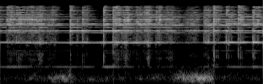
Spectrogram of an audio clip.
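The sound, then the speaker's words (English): A bright bell rung to greet a first-time caller rings with sustained, shimmering high tones, struck more than once in quick succession, loud with a lingering metallic ring. “First-time caller. Oh, wait, you get the bell.”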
